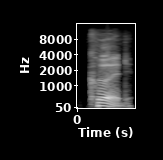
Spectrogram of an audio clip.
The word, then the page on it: could: American English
